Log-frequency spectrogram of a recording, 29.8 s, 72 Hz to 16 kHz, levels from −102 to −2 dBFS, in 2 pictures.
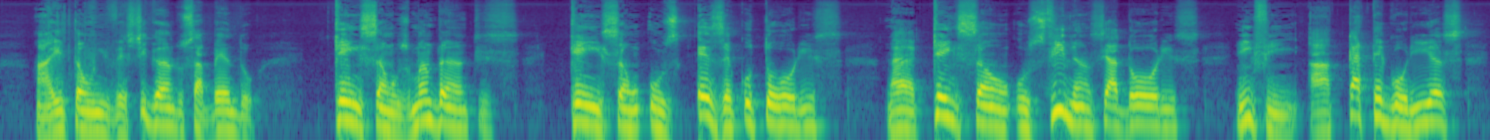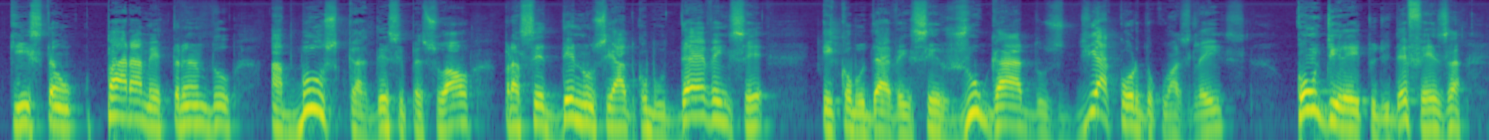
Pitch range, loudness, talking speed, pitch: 110-145 Hz, -16 LUFS, 95 wpm, 125 Hz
